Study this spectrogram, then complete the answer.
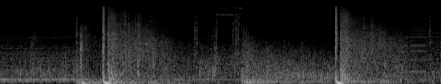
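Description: A sniper rifle fires single sharp shots.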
